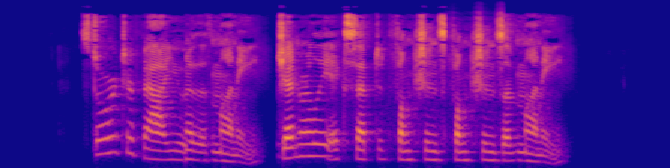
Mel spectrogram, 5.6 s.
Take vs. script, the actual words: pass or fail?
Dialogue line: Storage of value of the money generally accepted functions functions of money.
pass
